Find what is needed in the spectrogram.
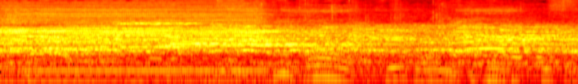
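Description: Spectators shouting and whooping over a crowd hubbub in a gymnasium. One voice holds a long, steady low note for about two seconds, then shorter shouts follow.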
